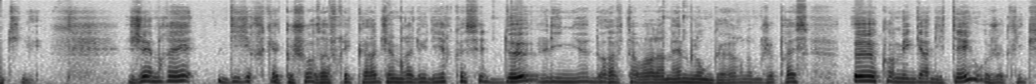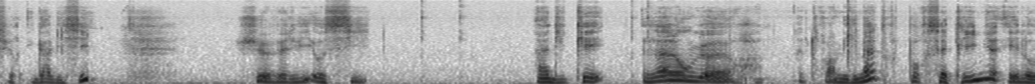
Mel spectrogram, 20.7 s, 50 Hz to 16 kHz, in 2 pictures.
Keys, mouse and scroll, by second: 3.2-4.0 right drag, 4.8 click, 6.5 click, 10.7 e, 14.5 click, 16.6 click, 18.5 KP_3, 18.7 KP_Enter.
